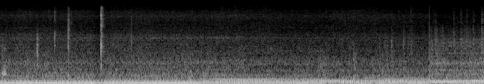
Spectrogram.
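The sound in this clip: A 1960s car, used as a daily driver, runs with a steady, loud low engine rumble that holds throughout, its tone shifting slightly about midway, with no voices over it.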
